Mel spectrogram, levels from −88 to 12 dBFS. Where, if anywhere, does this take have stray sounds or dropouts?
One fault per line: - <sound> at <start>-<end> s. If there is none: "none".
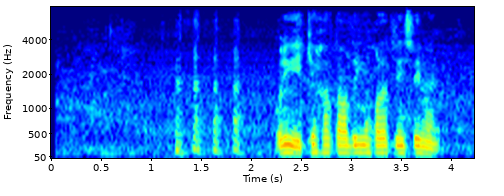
- laugh at 1.1-2.1 s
